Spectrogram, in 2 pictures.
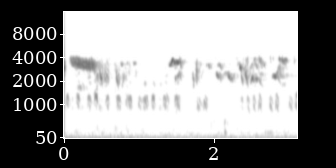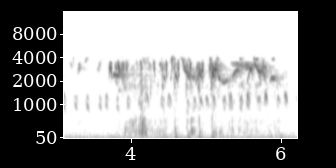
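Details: Wood duck brood calling inside its nest box on jump day 2023, thin high peeps massed together above regular beads of lower clipped notes, a burst of louder scrabbling near the middle.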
